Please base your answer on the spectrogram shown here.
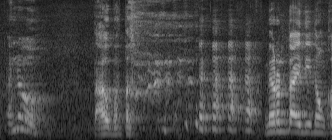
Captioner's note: laughter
